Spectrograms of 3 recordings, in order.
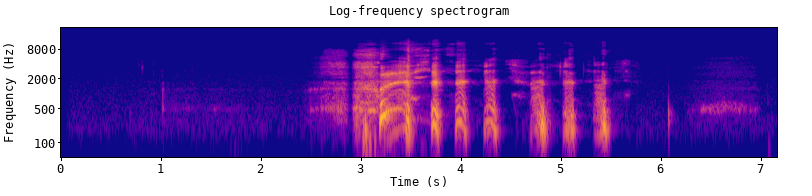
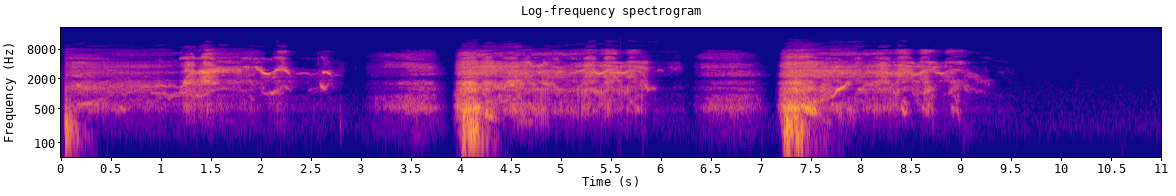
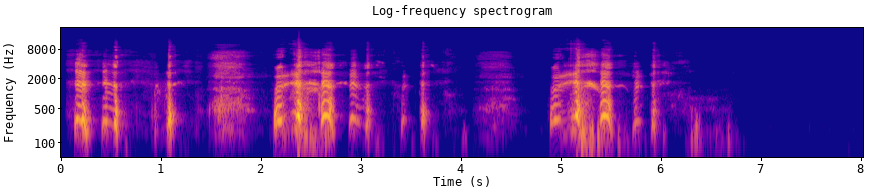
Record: {"cough_length": "7.2 s", "cough_amplitude": 21591, "cough_signal_mean_std_ratio": 0.3, "exhalation_length": "11.0 s", "exhalation_amplitude": 20038, "exhalation_signal_mean_std_ratio": 0.53, "three_cough_length": "8.0 s", "three_cough_amplitude": 32768, "three_cough_signal_mean_std_ratio": 0.31, "survey_phase": "beta (2021-08-13 to 2022-03-07)", "age": "65+", "gender": "Male", "wearing_mask": "No", "symptom_none": true, "symptom_onset": "12 days", "smoker_status": "Ex-smoker", "respiratory_condition_asthma": false, "respiratory_condition_other": true, "recruitment_source": "REACT", "submission_delay": "3 days", "covid_test_result": "Negative", "covid_test_method": "RT-qPCR", "influenza_a_test_result": "Negative", "influenza_b_test_result": "Negative"}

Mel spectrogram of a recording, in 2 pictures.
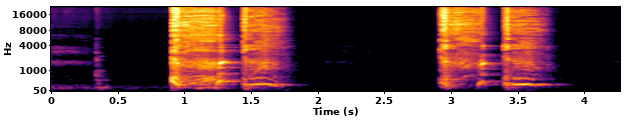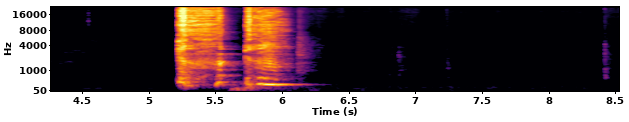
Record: {"three_cough_length": "8.5 s", "three_cough_amplitude": 32768, "three_cough_signal_mean_std_ratio": 0.37, "survey_phase": "beta (2021-08-13 to 2022-03-07)", "age": "65+", "gender": "Female", "wearing_mask": "No", "symptom_none": true, "smoker_status": "Ex-smoker", "respiratory_condition_asthma": false, "respiratory_condition_other": false, "recruitment_source": "REACT", "submission_delay": "2 days", "covid_test_result": "Negative", "covid_test_method": "RT-qPCR", "influenza_a_test_result": "Negative", "influenza_b_test_result": "Negative"}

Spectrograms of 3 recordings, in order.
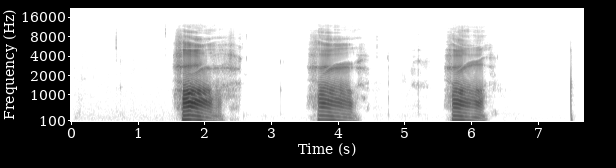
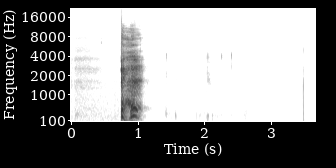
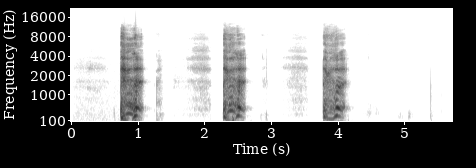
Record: {"exhalation_length": "7.7 s", "exhalation_amplitude": 28139, "exhalation_signal_mean_std_ratio": 0.27, "cough_length": "3.7 s", "cough_amplitude": 32767, "cough_signal_mean_std_ratio": 0.2, "three_cough_length": "5.7 s", "three_cough_amplitude": 31496, "three_cough_signal_mean_std_ratio": 0.3, "survey_phase": "beta (2021-08-13 to 2022-03-07)", "age": "65+", "gender": "Male", "wearing_mask": "No", "symptom_none": true, "smoker_status": "Never smoked", "respiratory_condition_asthma": false, "respiratory_condition_other": false, "recruitment_source": "REACT", "submission_delay": "1 day", "covid_test_result": "Negative", "covid_test_method": "RT-qPCR", "influenza_a_test_result": "Unknown/Void", "influenza_b_test_result": "Unknown/Void"}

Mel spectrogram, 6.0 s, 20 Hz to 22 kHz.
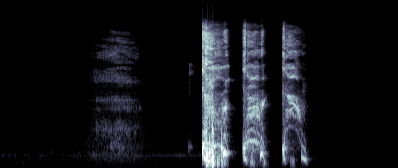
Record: {"three_cough_length": "6.0 s", "three_cough_amplitude": 32768, "three_cough_signal_mean_std_ratio": 0.23, "survey_phase": "alpha (2021-03-01 to 2021-08-12)", "age": "45-64", "gender": "Female", "wearing_mask": "No", "symptom_cough_any": true, "smoker_status": "Never smoked", "respiratory_condition_asthma": false, "respiratory_condition_other": false, "recruitment_source": "REACT", "submission_delay": "1 day", "covid_test_result": "Negative", "covid_test_method": "RT-qPCR"}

